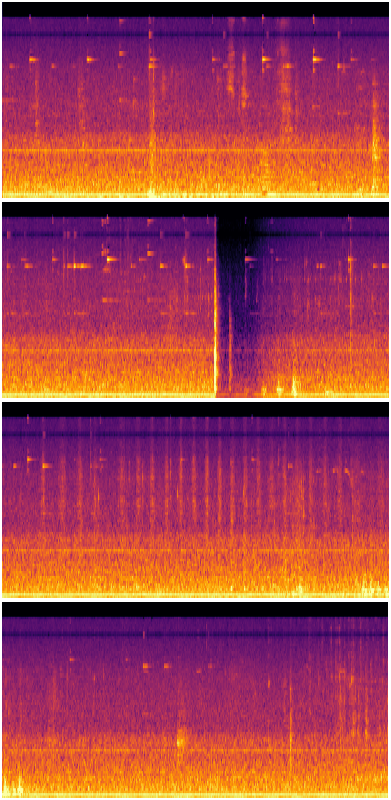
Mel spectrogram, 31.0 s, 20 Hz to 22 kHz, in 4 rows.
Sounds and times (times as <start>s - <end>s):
Engine: 0.0s - 30.9s.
